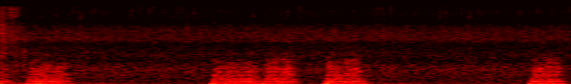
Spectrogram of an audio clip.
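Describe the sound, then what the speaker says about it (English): Rain falls in an alley scene of the video game Arknights: a constant soft hiss runs underneath, broken by several heavy, low, rumbling swells that come and go. "It is quickly drowned out by the sound of the falling rain."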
